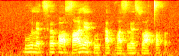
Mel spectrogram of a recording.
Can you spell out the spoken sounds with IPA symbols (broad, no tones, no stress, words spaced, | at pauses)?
ɓu lət͡sʰəɓɔ sˤilɛʔuhap ðˤasləswɐtˤəp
